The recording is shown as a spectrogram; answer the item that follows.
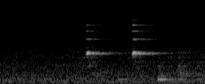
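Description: Two short, high squeaks about half a second apart from a marker dragging on a whiteboard, each starting sharply and fading quickly.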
